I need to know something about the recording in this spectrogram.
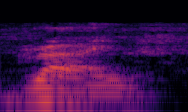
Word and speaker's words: drive: Drive. Mesmo caso, o I com som de I, que é o som básico, e o E silencioso.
